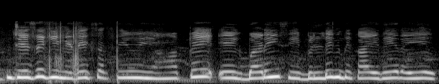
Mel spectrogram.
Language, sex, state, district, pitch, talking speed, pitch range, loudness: Hindi, female, Madhya Pradesh, Bhopal, 295 Hz, 205 wpm, 280-320 Hz, -12 LUFS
